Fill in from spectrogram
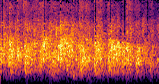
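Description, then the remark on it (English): A crowd at a service applauds steadily for a few seconds, the dense clapping at an even, moderately loud level with no voices standing out. “Can you say amen to that and give them a round of applause today?”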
